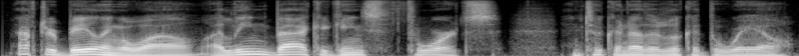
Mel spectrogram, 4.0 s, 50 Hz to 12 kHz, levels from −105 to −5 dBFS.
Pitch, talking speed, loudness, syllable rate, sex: 120 Hz, 240 wpm, -17 LUFS, 7.1 syllables/s, male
